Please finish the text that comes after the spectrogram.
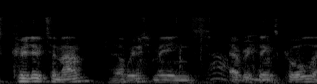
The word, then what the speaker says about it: Kulu Tamam: It's Kulu Tamam, okay. Which means everything's cool in Arabic. Could you spell it for me?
